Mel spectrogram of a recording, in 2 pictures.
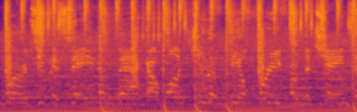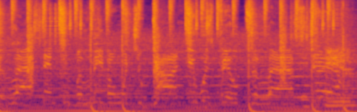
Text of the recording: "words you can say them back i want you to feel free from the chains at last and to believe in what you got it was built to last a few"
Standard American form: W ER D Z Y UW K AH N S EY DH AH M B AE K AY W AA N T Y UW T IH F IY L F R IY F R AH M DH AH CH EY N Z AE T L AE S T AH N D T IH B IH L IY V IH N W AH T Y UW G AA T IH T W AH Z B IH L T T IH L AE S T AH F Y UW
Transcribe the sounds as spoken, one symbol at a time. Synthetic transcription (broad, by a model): W ER D Z Y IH K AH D S EY DH AH M B AE K AY W AA N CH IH T IH F IY L F R IY F R AH M DH AH CH EY N Z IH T L AE S T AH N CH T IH B IH L IY V IH N W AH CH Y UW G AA T IH T W AH Z B IH L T T IH L AE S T AH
